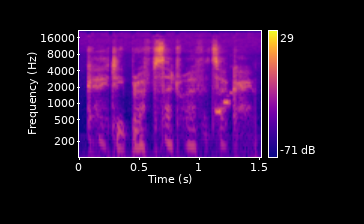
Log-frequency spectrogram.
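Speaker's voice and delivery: whispering. Acted. Nervous inner pep talk.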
